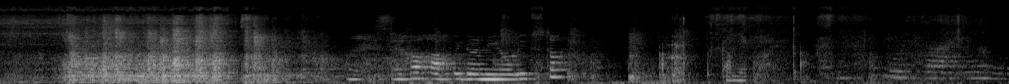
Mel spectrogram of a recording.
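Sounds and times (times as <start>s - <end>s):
tap water running into sink: 0.0s - 2.7s.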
